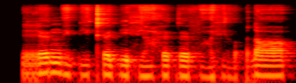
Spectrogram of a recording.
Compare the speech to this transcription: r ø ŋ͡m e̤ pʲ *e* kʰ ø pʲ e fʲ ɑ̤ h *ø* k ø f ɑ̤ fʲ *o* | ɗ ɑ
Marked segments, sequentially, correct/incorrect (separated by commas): incorrect, correct, incorrect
